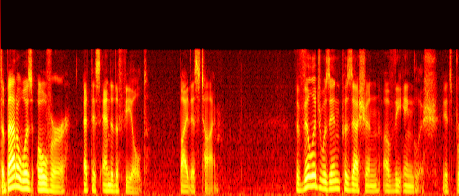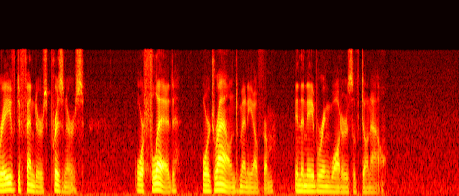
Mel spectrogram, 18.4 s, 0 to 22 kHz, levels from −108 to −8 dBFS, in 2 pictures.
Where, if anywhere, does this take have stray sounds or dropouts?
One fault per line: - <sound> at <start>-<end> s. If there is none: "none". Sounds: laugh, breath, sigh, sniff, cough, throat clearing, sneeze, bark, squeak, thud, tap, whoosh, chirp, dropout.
none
